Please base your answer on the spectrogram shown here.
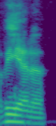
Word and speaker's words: Vienna: pronunciation is vi- the I is supposed to sound like an E. You know, Vienna, you know.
